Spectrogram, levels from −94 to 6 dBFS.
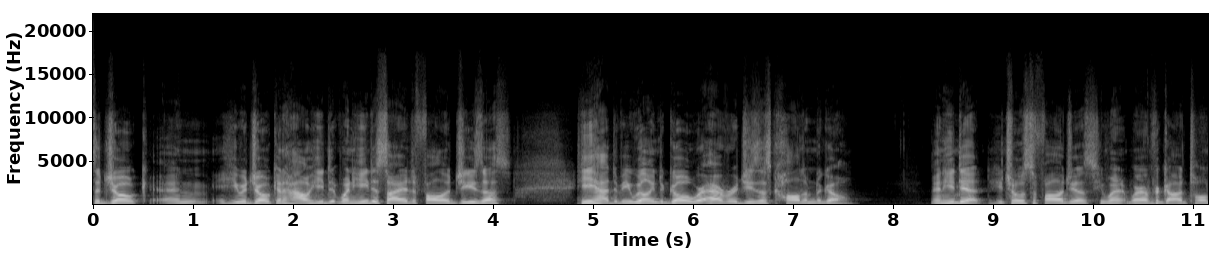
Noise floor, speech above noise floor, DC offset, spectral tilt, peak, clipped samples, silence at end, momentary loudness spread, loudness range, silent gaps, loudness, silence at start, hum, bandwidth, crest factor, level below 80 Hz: -76 dBFS; 52 dB; under 0.1%; -5.5 dB/octave; -8 dBFS; under 0.1%; 0 s; 9 LU; 2 LU; none; -25 LUFS; 0 s; none; 12.5 kHz; 18 dB; -72 dBFS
